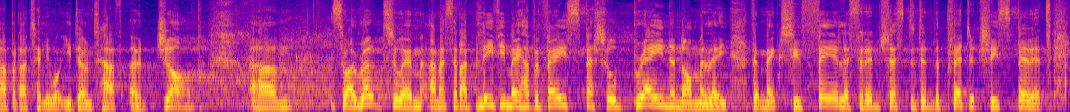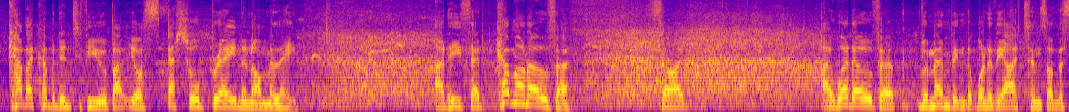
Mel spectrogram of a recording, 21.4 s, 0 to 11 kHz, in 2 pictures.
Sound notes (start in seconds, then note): 13.6 laughter; 16.4 laughter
